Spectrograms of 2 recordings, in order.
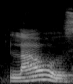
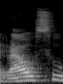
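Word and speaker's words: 라오스: বিদেশী শব্দ বলতে পারেন তো বিদেশী শব্দগুলো বলার সময় তারা রিউলকে ল এর মত উচ্চারণ করে। সুতরাং আপনি এই শব্দটাকে উচ্চারণ করতে পারেন লাওসু। লাউসু মানে লাউস। এখন আপনি যদি এটাকে রাউসু বলেন মানে রিউলকে রয়ে বলেন তাহলেও কিন্তু ভুল হবে না। হবে সেটাও দুইভাবেই বলা যাবে।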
